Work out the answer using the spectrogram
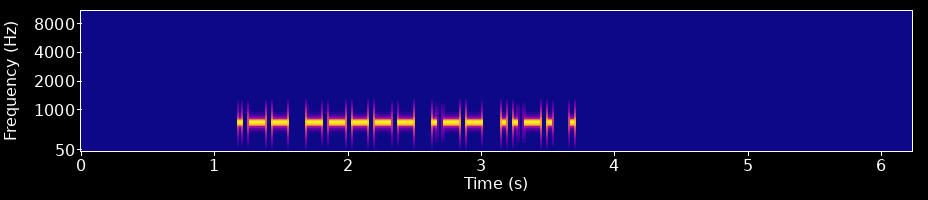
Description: Morse code, heard as a keyed tone, about 28 wpm, 700 Hz. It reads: W0WFE
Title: USA Call Signs - 5 Characters - Repeated 3x - 28wpm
